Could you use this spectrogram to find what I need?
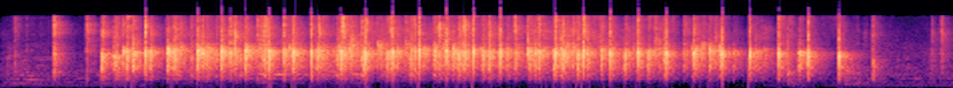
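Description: A woman claps her hands rapidly.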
